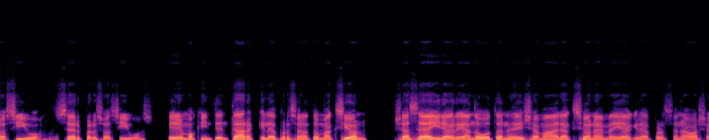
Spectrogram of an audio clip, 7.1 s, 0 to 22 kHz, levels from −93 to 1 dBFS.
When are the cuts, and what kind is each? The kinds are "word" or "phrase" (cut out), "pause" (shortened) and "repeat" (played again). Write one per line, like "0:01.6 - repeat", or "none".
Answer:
0:01.6 - pause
